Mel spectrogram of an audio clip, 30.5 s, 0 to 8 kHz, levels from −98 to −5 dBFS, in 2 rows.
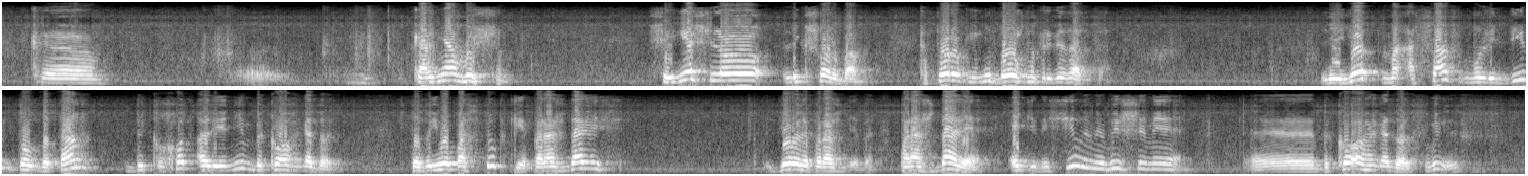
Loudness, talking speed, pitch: -10 LUFS, 55 wpm, 200 Hz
